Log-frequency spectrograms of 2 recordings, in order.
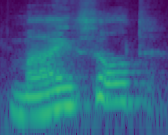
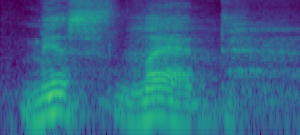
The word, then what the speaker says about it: misled: biopic biopic infrared infrared albite albeit ari arai maisalt misled and there we have it and if you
